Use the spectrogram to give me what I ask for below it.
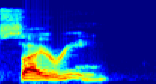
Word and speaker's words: Cyrene: So this guy, Simon of Cyrene, as my wife correctly pronounced, was recruited.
